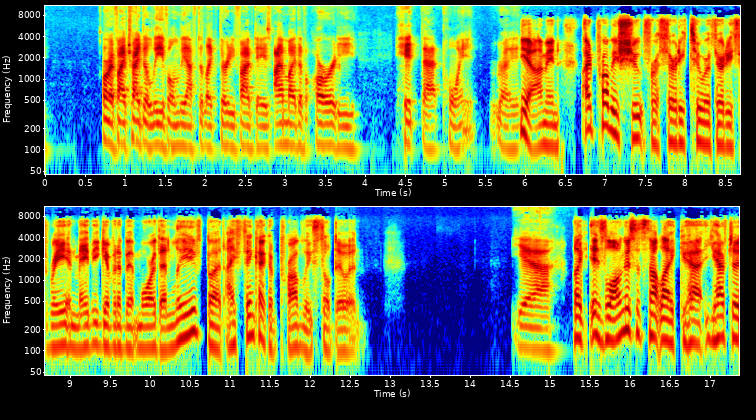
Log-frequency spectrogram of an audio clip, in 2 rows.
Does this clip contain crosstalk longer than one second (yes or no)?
no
